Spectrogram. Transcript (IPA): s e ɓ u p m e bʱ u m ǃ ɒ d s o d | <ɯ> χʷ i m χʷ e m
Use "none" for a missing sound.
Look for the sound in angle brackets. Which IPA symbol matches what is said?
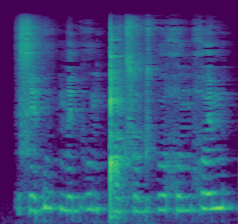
u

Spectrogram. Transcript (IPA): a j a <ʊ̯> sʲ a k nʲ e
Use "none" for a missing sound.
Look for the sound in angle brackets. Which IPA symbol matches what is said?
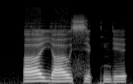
ʊ̯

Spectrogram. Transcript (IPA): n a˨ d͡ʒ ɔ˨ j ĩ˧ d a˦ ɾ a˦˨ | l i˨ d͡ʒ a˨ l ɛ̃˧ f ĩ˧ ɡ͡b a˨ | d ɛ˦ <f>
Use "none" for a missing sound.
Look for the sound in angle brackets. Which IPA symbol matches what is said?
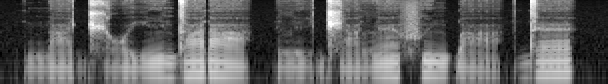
none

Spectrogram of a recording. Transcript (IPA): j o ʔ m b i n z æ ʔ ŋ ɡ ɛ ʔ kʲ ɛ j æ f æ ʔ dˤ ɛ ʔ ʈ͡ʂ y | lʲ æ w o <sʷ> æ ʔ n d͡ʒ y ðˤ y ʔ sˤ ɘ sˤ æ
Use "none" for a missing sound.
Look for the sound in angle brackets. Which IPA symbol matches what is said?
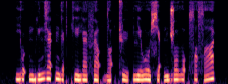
ɕ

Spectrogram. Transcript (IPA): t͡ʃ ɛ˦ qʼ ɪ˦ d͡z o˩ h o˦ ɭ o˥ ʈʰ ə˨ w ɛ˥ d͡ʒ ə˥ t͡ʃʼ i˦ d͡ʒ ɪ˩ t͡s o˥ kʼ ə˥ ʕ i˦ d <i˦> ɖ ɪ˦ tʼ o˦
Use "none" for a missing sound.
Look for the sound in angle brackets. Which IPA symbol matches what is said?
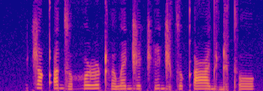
i˩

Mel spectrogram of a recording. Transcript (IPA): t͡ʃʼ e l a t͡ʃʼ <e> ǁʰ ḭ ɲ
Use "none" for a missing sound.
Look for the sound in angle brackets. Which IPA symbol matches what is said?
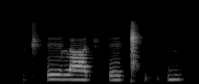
e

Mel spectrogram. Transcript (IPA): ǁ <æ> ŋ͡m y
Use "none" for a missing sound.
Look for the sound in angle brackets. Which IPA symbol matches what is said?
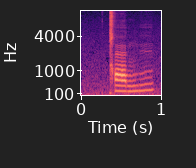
æ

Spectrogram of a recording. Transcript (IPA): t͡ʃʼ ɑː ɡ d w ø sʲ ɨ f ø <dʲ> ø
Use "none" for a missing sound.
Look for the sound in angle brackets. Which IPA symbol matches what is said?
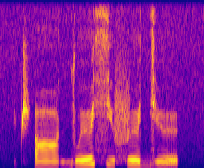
dʲ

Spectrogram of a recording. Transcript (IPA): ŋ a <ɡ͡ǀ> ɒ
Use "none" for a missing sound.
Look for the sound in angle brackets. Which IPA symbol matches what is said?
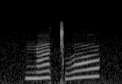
ɡ͡ǀ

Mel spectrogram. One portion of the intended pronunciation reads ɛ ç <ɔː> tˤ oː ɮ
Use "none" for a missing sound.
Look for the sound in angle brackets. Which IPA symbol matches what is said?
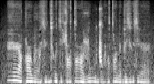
ʊː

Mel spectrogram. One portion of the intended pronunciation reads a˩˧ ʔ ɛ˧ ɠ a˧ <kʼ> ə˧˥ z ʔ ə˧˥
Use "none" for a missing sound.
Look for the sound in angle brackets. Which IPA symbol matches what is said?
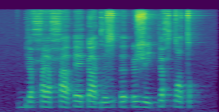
ɡ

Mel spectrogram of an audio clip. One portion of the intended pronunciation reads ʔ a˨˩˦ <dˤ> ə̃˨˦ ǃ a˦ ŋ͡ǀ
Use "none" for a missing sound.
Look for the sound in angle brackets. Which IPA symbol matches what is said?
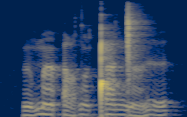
dˤ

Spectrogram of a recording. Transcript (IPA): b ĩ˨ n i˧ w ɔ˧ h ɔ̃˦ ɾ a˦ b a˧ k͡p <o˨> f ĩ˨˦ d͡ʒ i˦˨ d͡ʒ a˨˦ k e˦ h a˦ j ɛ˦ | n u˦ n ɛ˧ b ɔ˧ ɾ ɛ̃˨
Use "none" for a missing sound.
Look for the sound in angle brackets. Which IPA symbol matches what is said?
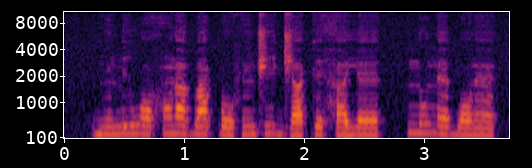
o˨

